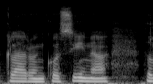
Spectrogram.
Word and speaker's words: cocina: Claro, which means clear in Spanish, is pronounced as claro. And cocina, which means kitchen in Spanish, is pronounced as cocina.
